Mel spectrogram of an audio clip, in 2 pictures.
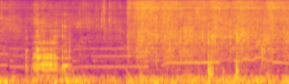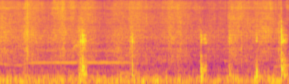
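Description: Onion, coconut and green chilli stir-frying in a pan make a loud, close sizzle, with repeated scraping and clinks of a spatula against the pan and a couple of brief thin squeaks.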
